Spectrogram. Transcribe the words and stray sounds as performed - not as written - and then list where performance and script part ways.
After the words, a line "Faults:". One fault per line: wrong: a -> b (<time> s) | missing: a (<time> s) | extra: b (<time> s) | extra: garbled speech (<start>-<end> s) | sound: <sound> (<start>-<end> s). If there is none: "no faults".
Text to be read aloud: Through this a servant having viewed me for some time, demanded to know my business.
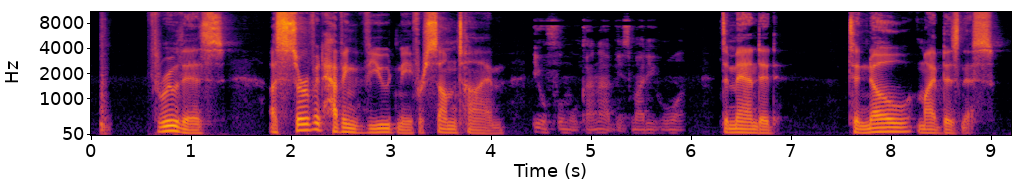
Through this a servant having viewed me for some time, demanded to know my business.
Faults:
sound: tap (0.1-0.2 s)
sound: sniff (4.4-6.0 s)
